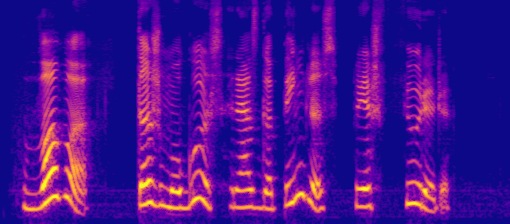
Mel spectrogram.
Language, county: Lithuanian, Kaunas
